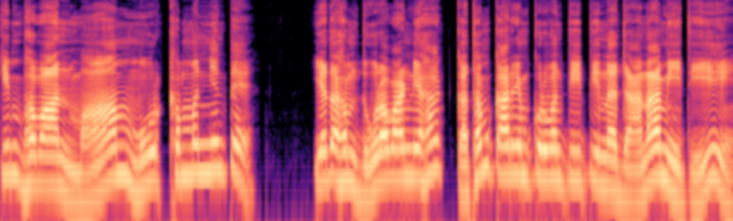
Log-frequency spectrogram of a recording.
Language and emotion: Sanskrit, angry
